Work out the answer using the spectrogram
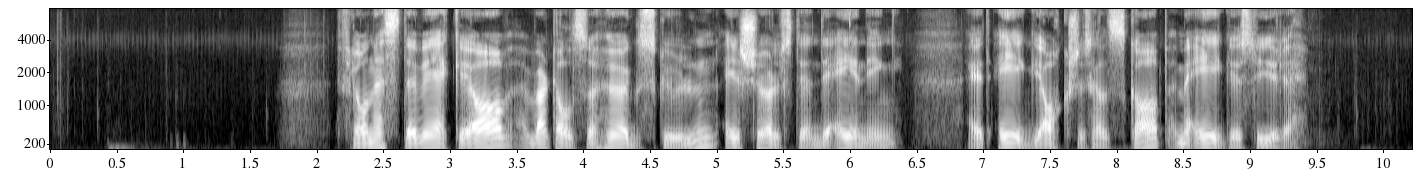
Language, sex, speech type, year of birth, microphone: Norwegian, male, read, 1951, Shure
